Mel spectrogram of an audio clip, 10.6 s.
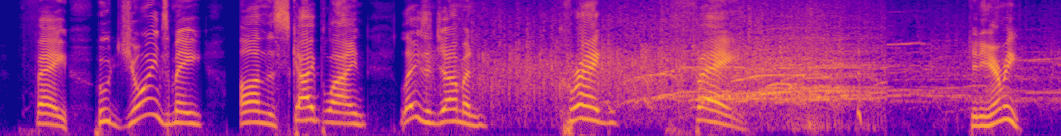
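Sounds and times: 
speech: 0.4s - 5.0s, 5.6s - 6.3s, 6.9s - 8.7s, 9.7s - 10.3s
clapping: 4.3s - 10.6s.

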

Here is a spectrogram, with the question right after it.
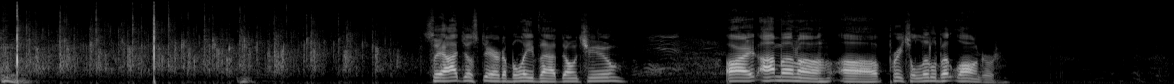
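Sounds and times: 
audience clapping: 0.0s - 4.6s
speech: 4.3s - 6.3s, 7.3s - 10.0s.

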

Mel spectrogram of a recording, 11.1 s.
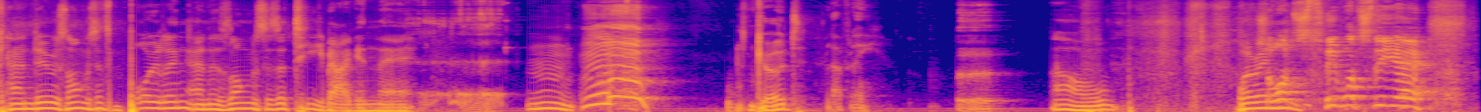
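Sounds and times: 
speech: 0.1s - 3.4s, 4.0s - 6.6s, 7.2s - 11.0s
burping: 3.0s - 5.2s, 7.2s - 7.8s.

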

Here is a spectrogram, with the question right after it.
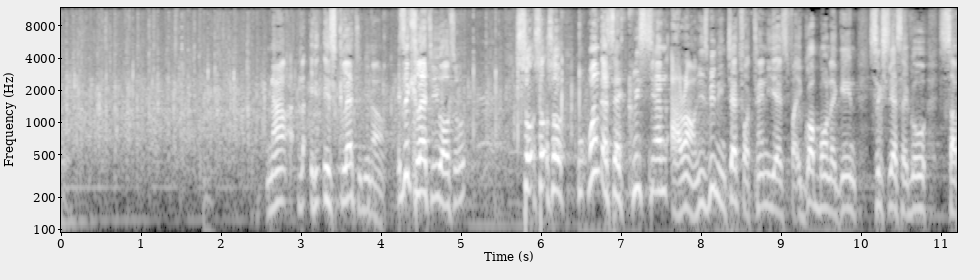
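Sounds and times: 
audience clapping hands: 0.0s - 8.0s
speech: 2.6s - 11.1s.

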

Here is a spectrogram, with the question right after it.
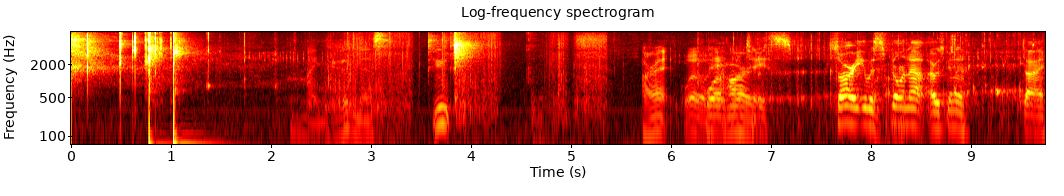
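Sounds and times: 
can of nitro Pepsi being popped open: 0.0s - 2.1s, 3.6s - 4.7s
speech: 3.0s - 4.1s, 5.8s - 9.7s.

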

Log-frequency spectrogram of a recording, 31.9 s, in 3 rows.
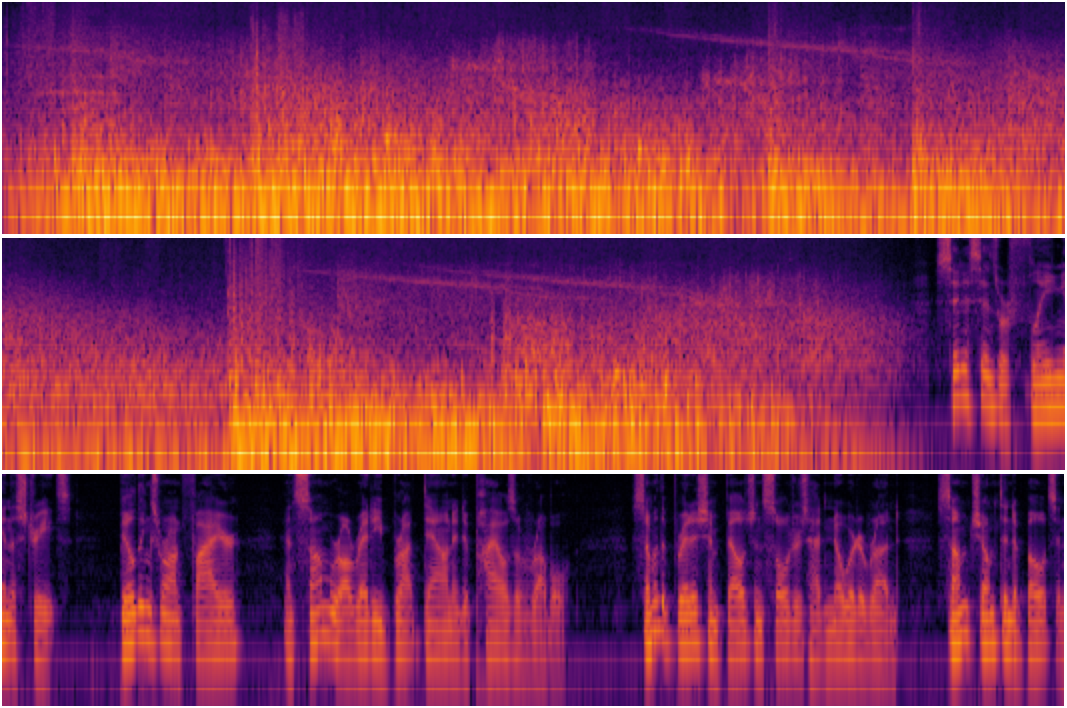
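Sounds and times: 
siege gun artillery bombardment: 0.0s - 19.8s
speech: 20.1s - 27.0s, 27.6s - 31.8s.

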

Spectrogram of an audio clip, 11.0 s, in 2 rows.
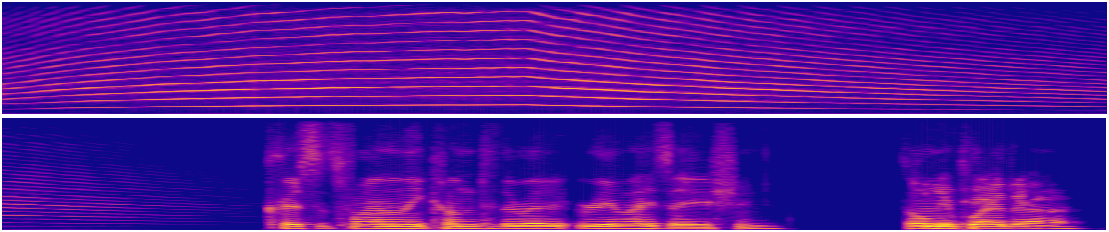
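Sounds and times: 
alarm siren wailing: 0.0s - 6.8s
speech: 6.9s - 11.0s.

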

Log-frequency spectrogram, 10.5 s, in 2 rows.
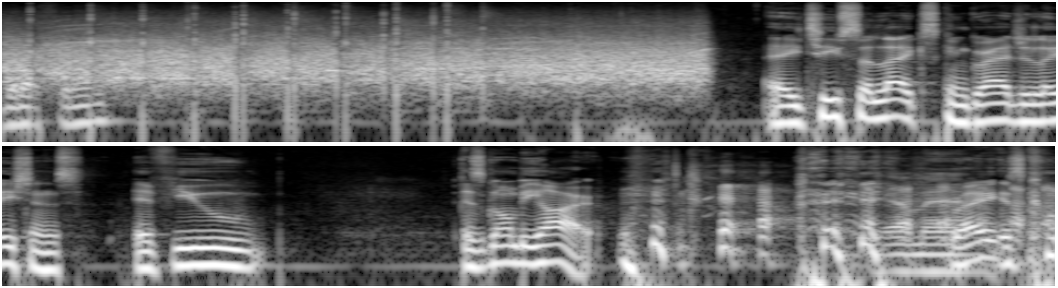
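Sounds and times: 
crowd clapping: 0.0s - 3.6s
speech: 0.1s - 0.7s, 3.8s - 6.7s, 7.6s - 10.5s
laughter: 8.4s - 10.5s.

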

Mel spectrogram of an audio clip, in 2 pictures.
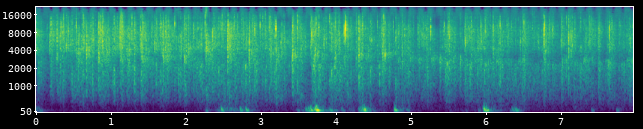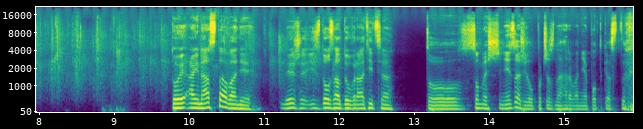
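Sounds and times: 
audience applause: 0.0s - 12.1s
speech: 9.8s - 15.9s.

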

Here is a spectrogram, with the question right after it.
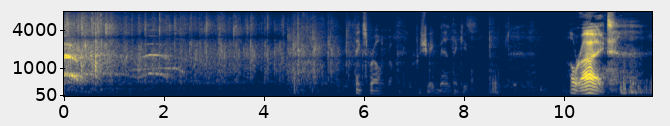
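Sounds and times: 
audience applause: 0.0s - 6.2s
speech: 5.8s - 6.5s, 7.1s - 9.0s, 10.1s - 11.4s.

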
